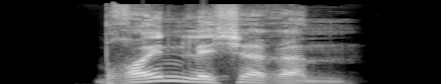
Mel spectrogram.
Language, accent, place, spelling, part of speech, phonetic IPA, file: German, Germany, Berlin, bräunlicherem, adjective, [ˈbʁɔɪ̯nlɪçəʁəm], De-bräunlicherem.ogg
- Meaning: strong dative masculine/neuter singular comparative degree of bräunlich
